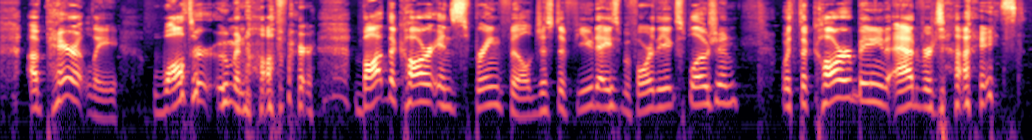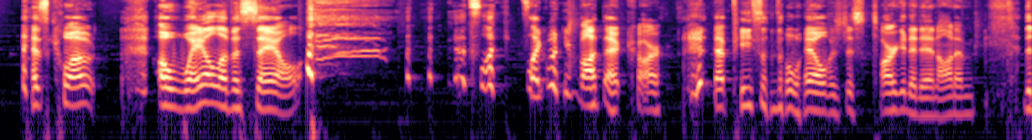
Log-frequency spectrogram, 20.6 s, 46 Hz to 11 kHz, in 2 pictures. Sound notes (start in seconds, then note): 13.4 laughing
